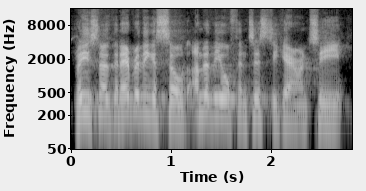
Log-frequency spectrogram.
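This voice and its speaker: A male fine art auctioneer with a fairly high voice and a very quick pace. He is polished and courteous, addressing the saleroom formally and repeating figures as he goes. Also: fairly bright tone.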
